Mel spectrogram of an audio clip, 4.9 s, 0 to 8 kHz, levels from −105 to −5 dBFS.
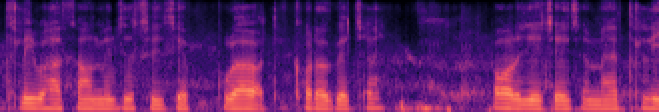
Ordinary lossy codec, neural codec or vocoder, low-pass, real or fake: none; codec, 16 kHz, 4 kbps, X-Codec, HuBERT features, trained on LibriSpeech; none; fake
